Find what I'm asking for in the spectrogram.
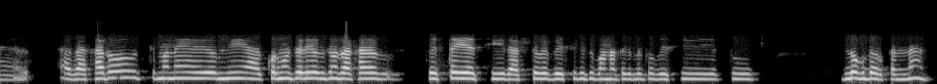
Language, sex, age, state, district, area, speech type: Bengali, female, 60+, West Bengal, Jhargram, rural, conversation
